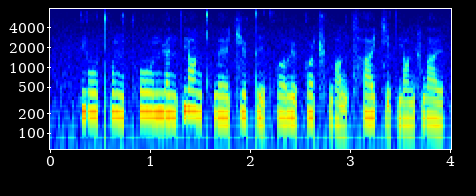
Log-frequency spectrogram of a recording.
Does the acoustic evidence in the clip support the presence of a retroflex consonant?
yes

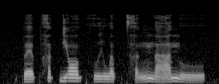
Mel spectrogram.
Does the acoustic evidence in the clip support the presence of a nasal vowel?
no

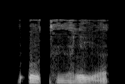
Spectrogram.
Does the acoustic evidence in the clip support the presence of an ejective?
no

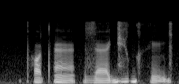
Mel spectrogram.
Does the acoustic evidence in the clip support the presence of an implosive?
no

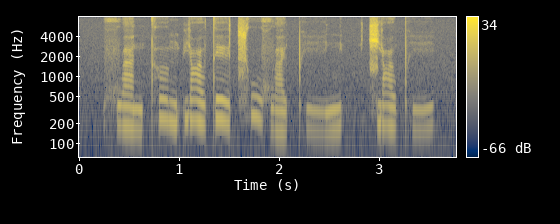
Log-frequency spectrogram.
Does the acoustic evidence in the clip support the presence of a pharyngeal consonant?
no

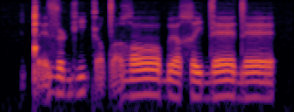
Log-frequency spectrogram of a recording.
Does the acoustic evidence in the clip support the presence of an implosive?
yes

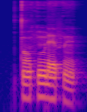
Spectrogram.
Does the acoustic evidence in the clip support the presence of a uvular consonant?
no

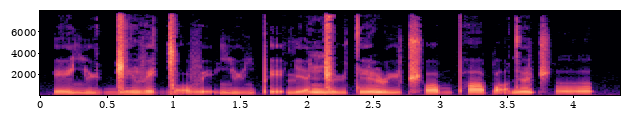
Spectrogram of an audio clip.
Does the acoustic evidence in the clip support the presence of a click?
yes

